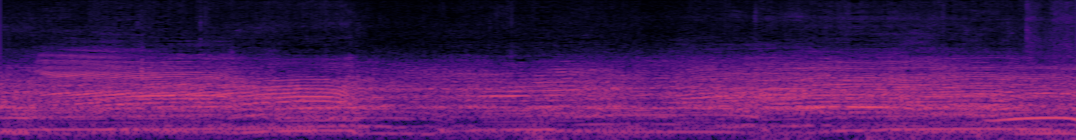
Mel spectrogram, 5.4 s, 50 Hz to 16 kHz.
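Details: Lot 18 of empty Hereford and black-baldy cows calling together, sustained deep moos rising and falling in pitch, one voice overlapping the next throughout.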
